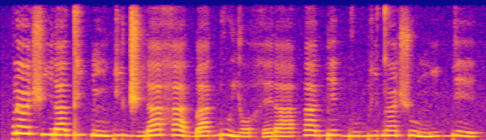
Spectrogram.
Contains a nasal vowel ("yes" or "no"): yes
